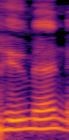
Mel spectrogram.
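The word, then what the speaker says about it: humane: इनकी प्रोनाउंसिएशन में थोड़ा सा डिफरेंस है। अगर उर्दू साउंड देखें तो ह्यूमन। ह्यूमन और दूसरा है ह्यूमैन। पहले में ह्यूमन और दूसरे में ह्यूमैन। फर्क एंडिंग साउंड और स्ट्रेस में है जो सुनते ही क्लियर लगता है।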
